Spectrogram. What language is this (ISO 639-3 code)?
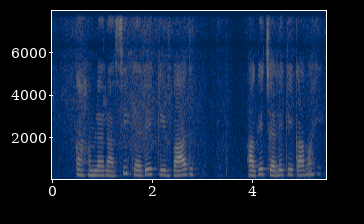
hne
